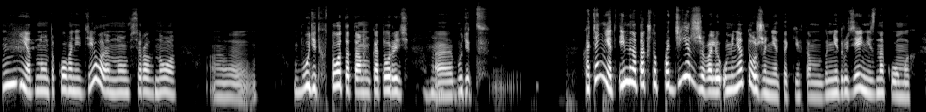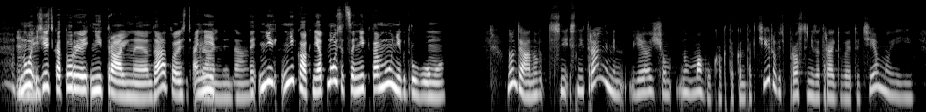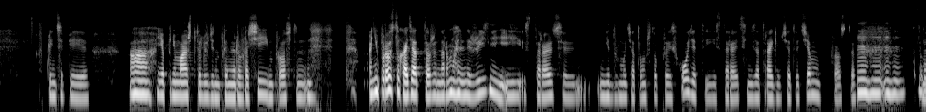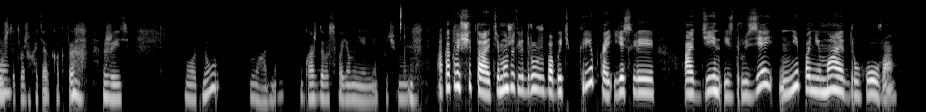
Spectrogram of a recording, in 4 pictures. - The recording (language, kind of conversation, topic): Russian, unstructured, Как вы относитесь к дружбе с людьми, которые вас не понимают?
- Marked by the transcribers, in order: tapping; other background noise; other noise; chuckle; laughing while speaking: "нормальной"; chuckle; chuckle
